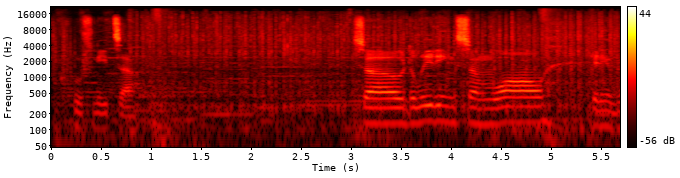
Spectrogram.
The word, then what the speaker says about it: Houfnice: how you say it it looks like it's nice but i i looked it up on google before i can tell it's pronounced more like hoof nita um feel free to correct me if i'm wrong but i'm going to call them hoof nitsa so deleting some wall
